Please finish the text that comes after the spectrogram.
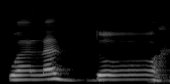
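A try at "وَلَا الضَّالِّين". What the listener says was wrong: Iya, itu walad masih dal ya, dal tafkhim bukan walad do tapi waladdallin.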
